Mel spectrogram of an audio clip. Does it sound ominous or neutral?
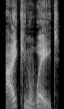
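neutral. It is read in a plain, neutral voice.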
